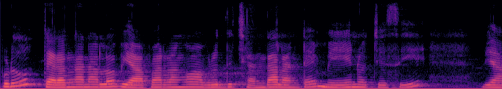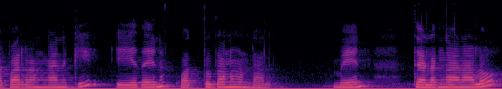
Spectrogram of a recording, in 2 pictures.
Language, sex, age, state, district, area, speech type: Telugu, female, 18-30, Telangana, Karimnagar, urban, spontaneous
